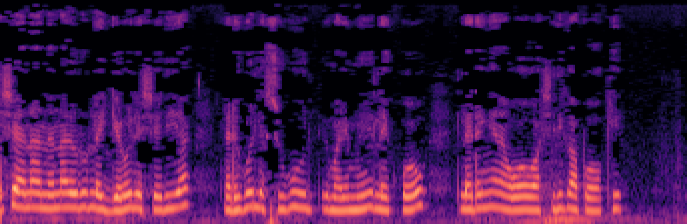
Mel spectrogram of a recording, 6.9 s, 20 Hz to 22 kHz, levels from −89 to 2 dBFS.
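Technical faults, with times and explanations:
Throughout, WMA compression: the speech sounds washy and ringing with a hiss that breathes along, likely from heavy transform coding at a bitrate fitting about 32 kbps.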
